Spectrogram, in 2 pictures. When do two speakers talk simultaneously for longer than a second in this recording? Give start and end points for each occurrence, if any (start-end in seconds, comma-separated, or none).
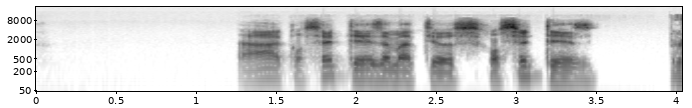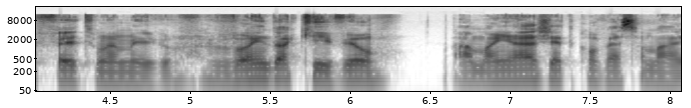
none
